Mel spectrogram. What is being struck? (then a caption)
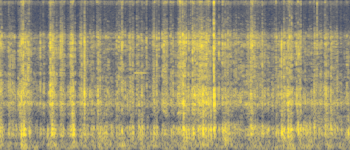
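Molded plastic chair back. Long fingernails and fingertips scratch and rub across the textured back of a white molded plastic chair embossed with roses. The sound is a steady, dry rasp with repeated strokes that swell and fade, mostly in the low-mid range with a little bright hiss.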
